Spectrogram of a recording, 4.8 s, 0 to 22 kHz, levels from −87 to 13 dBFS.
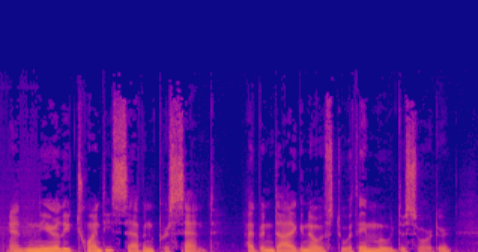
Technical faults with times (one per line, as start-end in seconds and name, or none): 0.00-4.78 computer activity noise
